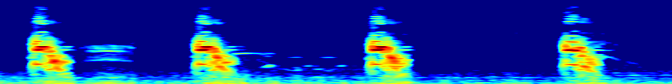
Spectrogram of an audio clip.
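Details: Grey francolin, a female dhakni teetar, calling during a fight: four sharp, harsh notes roughly one second apart, each followed by a faint echoing note, against soft low hum.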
